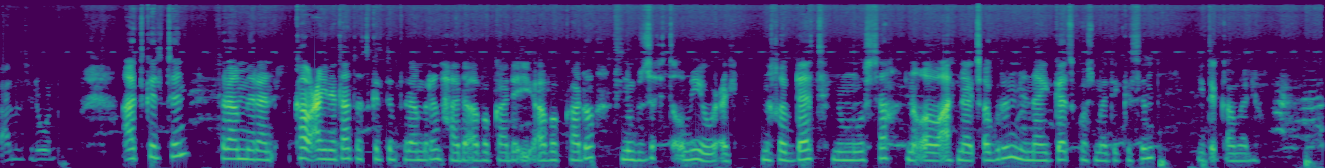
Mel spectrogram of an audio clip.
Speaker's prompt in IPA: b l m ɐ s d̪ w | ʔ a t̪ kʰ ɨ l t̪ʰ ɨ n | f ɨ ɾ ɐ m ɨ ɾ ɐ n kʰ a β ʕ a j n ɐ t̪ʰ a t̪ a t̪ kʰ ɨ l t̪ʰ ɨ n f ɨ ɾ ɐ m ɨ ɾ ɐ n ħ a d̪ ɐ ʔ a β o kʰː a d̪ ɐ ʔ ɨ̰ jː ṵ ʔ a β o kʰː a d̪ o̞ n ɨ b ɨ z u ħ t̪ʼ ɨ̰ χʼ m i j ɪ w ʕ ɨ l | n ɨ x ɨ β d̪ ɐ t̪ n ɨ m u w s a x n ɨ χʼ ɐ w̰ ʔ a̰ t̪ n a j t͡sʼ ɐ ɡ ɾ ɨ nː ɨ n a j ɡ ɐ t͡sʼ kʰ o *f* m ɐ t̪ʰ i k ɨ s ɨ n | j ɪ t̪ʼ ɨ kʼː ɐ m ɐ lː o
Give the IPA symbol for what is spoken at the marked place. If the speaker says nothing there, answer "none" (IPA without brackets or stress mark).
s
